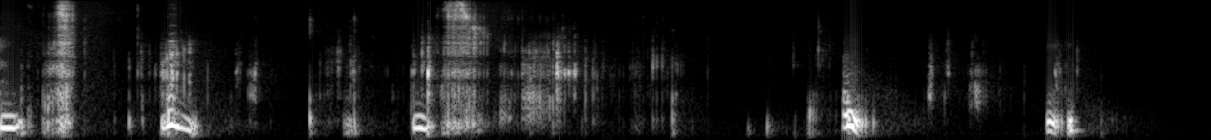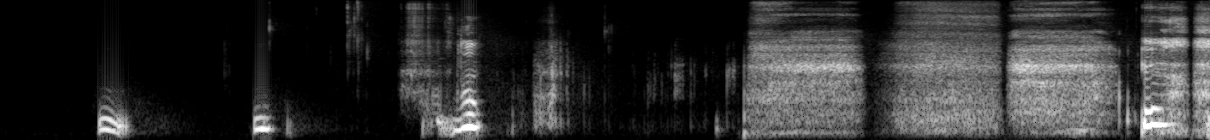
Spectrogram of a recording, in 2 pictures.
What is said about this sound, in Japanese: 飲んでる。喉、鳴ってるよ。ゴクゴクって。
